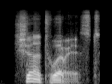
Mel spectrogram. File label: "shirtwaist", British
